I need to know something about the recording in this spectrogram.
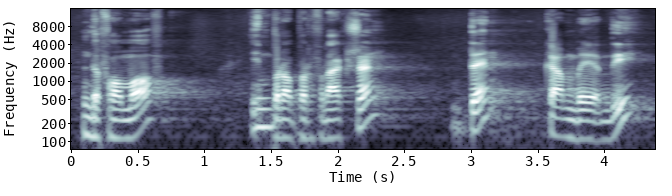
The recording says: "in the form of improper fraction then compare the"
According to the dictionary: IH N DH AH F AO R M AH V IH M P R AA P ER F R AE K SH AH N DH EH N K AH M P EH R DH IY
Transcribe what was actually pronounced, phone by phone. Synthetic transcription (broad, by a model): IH N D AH F AO R M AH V IH M P R AA P ER F R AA K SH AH N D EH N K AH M B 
